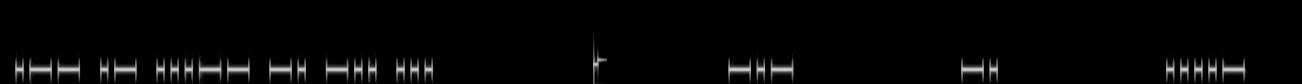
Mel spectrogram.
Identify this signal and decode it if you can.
Morse code, heard as a keyed tone, about 17 wpm, spaced as for 10 wpm, 700 Hz. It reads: WA3NDS KN4
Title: USA Call Signs - 6 Characters - 8x Character Spacing - 17wpm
